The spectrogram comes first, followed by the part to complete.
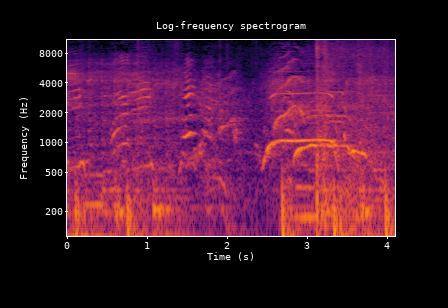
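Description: Music with a steady bass beat plays under children's and adults' shouts and calls. After a brief lull a little past halfway, a loud, drawn-out shout rises.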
